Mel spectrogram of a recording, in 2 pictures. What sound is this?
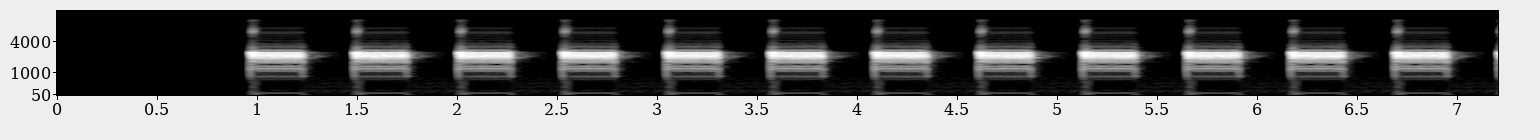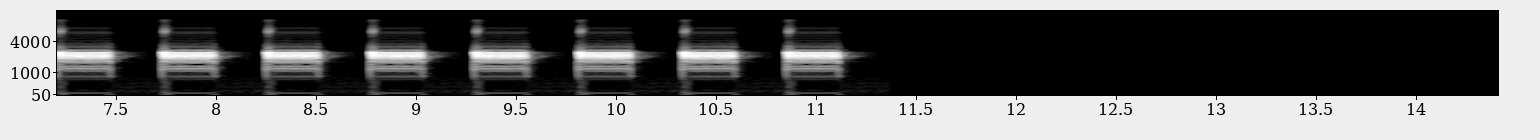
Here's the next siren sound. An intermittent horn. Enjoy.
